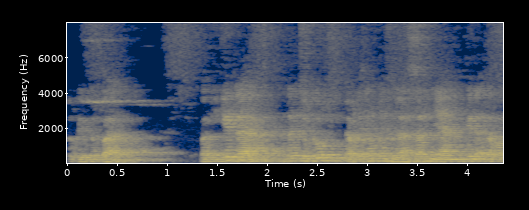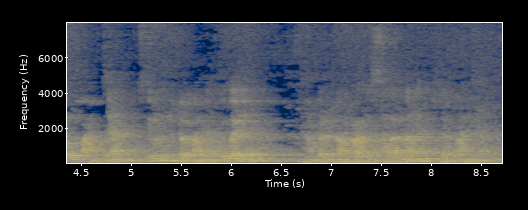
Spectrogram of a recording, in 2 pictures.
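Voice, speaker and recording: A man's voice: on the low side, fast. Indonesian guy teaching a religion class, explains step by step, super echoey and kinda far from the mic. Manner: didactic, step-by-step, asks and answers own questions. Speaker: Islamic teacher. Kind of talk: informal religious lecture, explaining and reading from a book. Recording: very echoey hall, distant mic, faint noise.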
